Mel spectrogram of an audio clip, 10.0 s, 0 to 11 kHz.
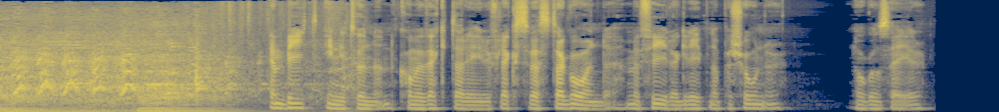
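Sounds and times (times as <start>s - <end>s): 
dog barking during a chase along a railway platform: 0.0s - 2.8s
speech: 2.7s - 7.9s, 8.5s - 9.4s.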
